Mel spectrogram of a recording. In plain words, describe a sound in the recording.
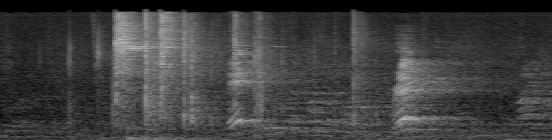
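Practice swords clash sharply several times.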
